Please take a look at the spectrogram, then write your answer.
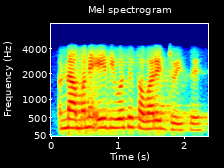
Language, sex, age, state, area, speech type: Gujarati, female, 30-45, Gujarat, urban, conversation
